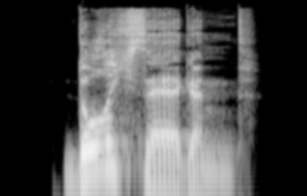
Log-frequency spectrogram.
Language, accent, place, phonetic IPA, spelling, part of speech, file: German, Germany, Berlin, [ˈdʊʁçˌzɛːɡn̩t], durchsägend, verb, De-durchsägend.ogg
- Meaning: present participle of durchsägen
